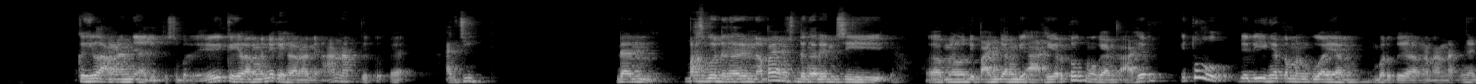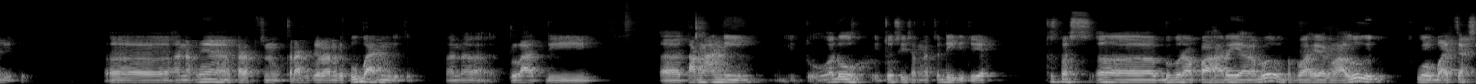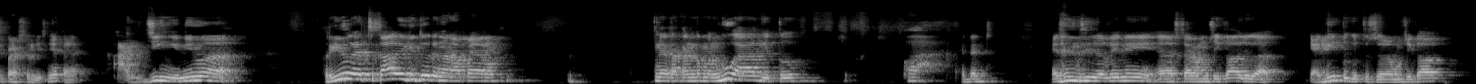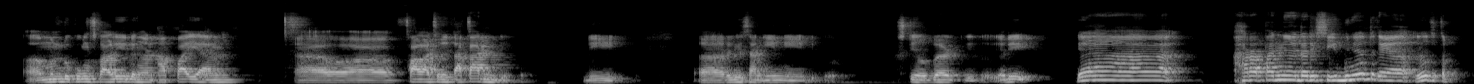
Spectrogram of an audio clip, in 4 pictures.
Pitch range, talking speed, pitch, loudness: 100-150 Hz, 125 wpm, 115 Hz, -24 LUFS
